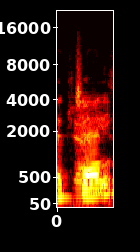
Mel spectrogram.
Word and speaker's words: Adjani: I'm gonna butcher her name, but Isabella Adjani. – Yeah, Adjani sounds right.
